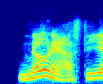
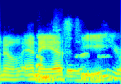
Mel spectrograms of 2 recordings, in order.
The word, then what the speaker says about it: Nonaste: And I thought, hey, what about this idea of Nonaste as a play on namaste, the way it's spelled, right? Nonaste, right?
